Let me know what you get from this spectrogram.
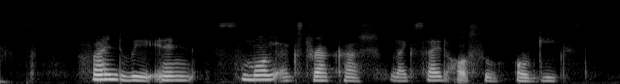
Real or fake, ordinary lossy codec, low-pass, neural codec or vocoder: fake; none; 7.2 kHz; codec, 16 kHz in and 24 kHz out, 0.9 kbps, LongCat-Audio-Codec, fine tuned four codebook decoder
